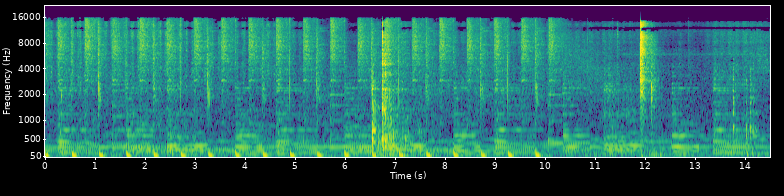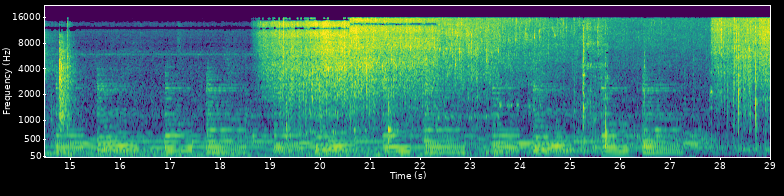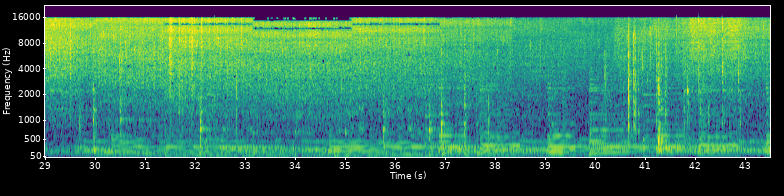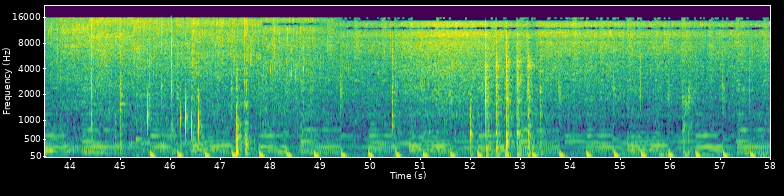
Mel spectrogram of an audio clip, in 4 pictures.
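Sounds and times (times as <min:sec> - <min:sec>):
vegetables sizzling in hot oil: 0:18.8 - 0:25.6, 0:27.6 - 0:58.0.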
